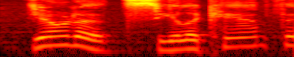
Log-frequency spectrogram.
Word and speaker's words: coelacanth: Yeah, it's called coelacanth. Yeah, is how it's pronounced.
